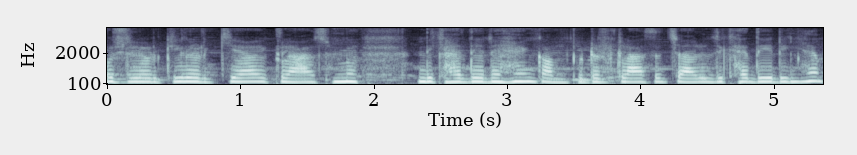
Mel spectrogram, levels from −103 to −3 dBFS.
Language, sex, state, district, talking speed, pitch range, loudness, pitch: Hindi, female, Goa, North and South Goa, 180 wpm, 185-195 Hz, -15 LUFS, 190 Hz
